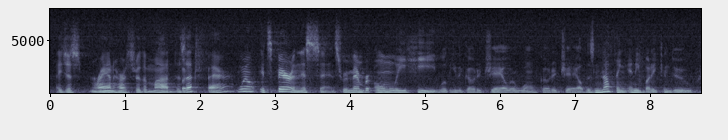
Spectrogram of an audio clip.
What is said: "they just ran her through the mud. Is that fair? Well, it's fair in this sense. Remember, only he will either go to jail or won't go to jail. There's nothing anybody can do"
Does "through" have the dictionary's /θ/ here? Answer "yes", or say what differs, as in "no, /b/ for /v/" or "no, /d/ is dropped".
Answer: yes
